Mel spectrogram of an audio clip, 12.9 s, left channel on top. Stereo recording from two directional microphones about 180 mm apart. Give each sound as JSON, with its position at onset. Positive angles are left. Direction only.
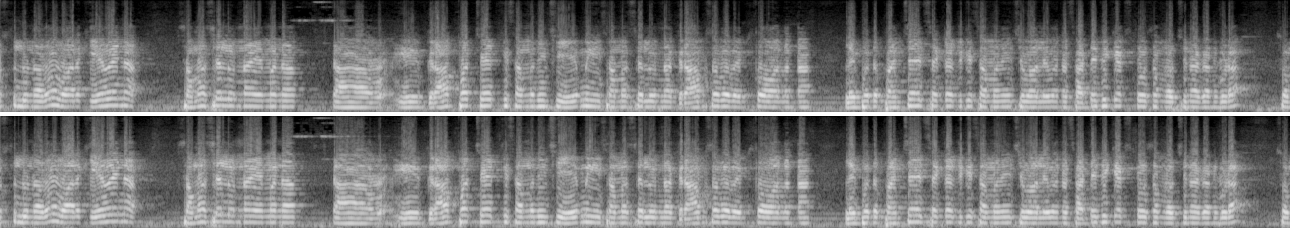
{"t": 0.1, "sound": "a man's voice", "side_deg": 45}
